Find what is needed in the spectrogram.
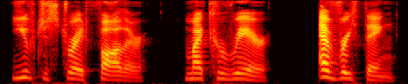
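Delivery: building to a loud furious outburst; angry hiss. A narrator's reading. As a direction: spit the accusations, rising to a yell. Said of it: "Dusk hissed up at her".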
